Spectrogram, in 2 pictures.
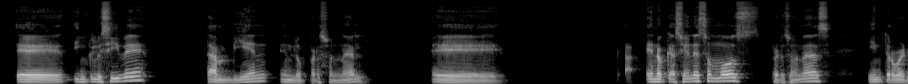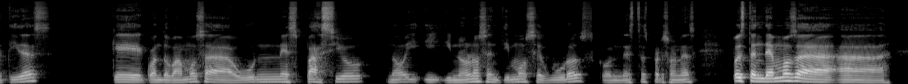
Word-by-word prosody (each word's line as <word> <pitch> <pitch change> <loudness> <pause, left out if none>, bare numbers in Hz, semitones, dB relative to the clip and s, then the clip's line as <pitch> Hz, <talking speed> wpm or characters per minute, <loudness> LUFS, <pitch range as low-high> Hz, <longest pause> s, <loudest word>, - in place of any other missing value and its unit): eh, 110 0 +4
inclusive 140 - -1 0.5
también 110 +7 -2
en 105 -2 -5
lo 100 -3 -7
personal. 100 +3 -7 0.6
Eh. 95 -4 -1 1.2
Ah, - - -12
en 125 0 +2
ocasiones 130 +4 0
somos 155 +1 0
personas 140 +7 -3 0.3
introvertidas, 110 +7 -2 0.5
que 110 -2 0
cuando 105 -1 -1
vamos 110 +5 -2
a 105 -3 +2
un 115 +5 -4
espacio, 125 +3 0
¿no?, 110 +1 -5
y 115 -2 -9
y 105 -2 -8
y - - -4
no 105 +2 0
nos 130 +1 0
sentimos 115 +1 -4
seguros 105 +8 -3
con 95 0 -8
estas 100 +4 -7
personas, 110 -1 -5 0.3
pues, 160 0 +6
tendemos 155 +2 +7
a 105 -7 +6
a 95 - -14
110 Hz, 110 wpm, -24 LUFS, 105-130 Hz, 1.2 s, tendemos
